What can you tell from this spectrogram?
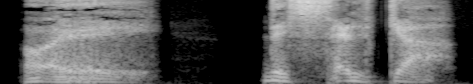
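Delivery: slow, disgusted king; spat in revulsion. A narrator's reading. King recognises the sea monsters, revolted. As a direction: spit out the name with loathing. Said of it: "cracha le roi révulsé".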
